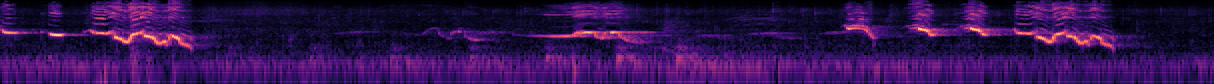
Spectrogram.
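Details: Black-naped oriole native to Bali singing energetically: a rasping downward-sliding phrase, a quieter mellow fluted whistle, then a sharp series of quick notes ending in a harsh scratchy rattle.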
